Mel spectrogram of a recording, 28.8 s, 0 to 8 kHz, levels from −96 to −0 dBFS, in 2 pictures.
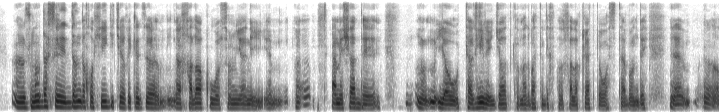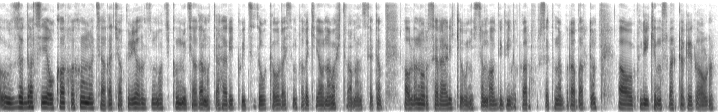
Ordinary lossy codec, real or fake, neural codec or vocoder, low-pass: none; fake; codec, 44.1 kHz, 7.8 kbps, Pupu-Codec; 7.2 kHz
